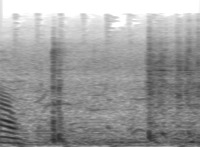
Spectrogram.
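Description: A vehicle engine idling steadily, a low hum, with a short burst of hiss near the end.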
